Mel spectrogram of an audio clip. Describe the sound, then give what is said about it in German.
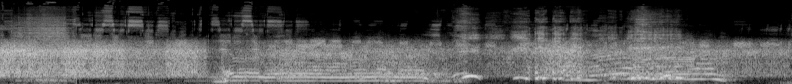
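A sonification of the Ursa Major constellation plays: layered, sustained electronic tones that hold and bend in pitch over a steady, noisy hiss, fairly loud and continuous for the whole stretch. “Wollt ihr jetzt hören, wie der Große Bär klingt?”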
